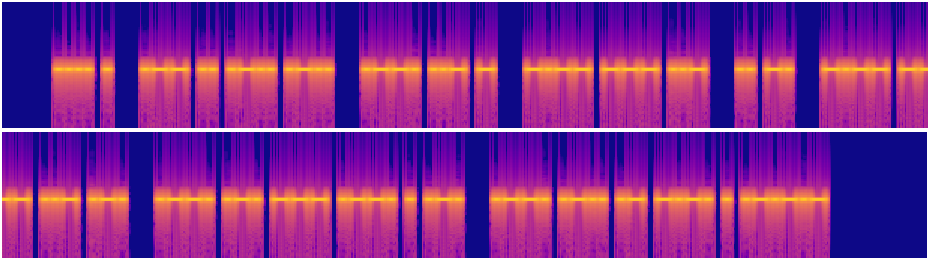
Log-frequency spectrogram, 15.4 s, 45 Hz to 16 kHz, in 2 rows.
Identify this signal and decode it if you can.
Morse code, heard as a keyed tone, about 32 wpm, 700 Hz. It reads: HE WILL PUT YOU IN YOUR PROPER PLACE.
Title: Sentences from Top 1000 Words - Review Part 5 - 30wpm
